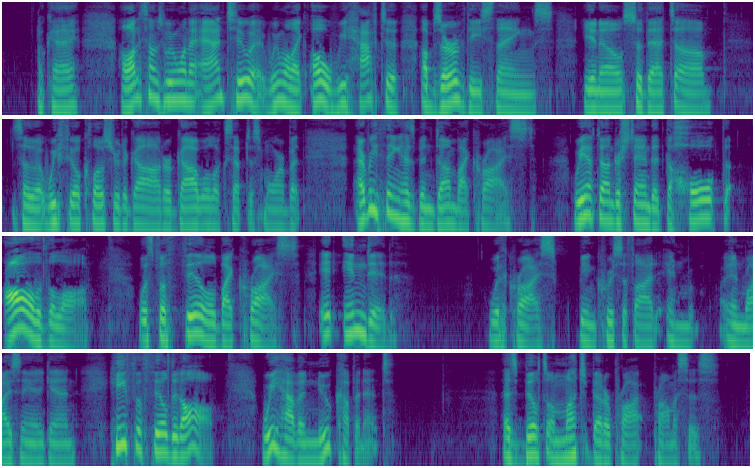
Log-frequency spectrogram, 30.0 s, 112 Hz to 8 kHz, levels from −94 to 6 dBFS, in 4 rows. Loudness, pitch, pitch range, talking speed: -27 LUFS, 155 Hz, 140-180 Hz, 175 wpm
